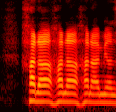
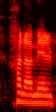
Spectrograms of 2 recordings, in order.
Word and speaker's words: 하나멜: 하나면 사는 사람이 아니고 하나멜 발음을 차려야겠어요.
